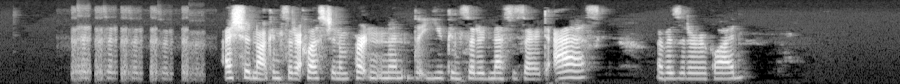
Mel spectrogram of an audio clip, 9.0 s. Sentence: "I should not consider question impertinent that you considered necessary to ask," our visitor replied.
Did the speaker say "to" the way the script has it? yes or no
yes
